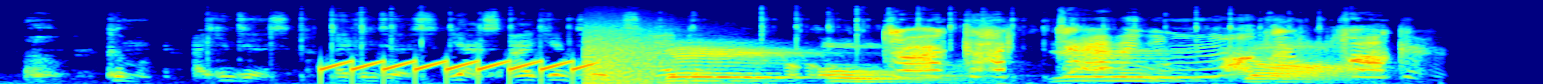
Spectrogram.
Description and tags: pissed off gamer
Gamer plays really old game.
Tones (chirps) generated with Audacity. Voice and explosion recorded with CA desktop mic.
TRANSCRIPT:
GAMER: Oh, come on (pressing keys)
GAME: (various shooting noises)
GAMER: I can do this, I can do this! Yes! I can
GAME: (explosion)
GAMER: do this! I ca--
GAME: GAME OVER.
GAMER: Oh god damn it, you motherf--ker!
GAME: YOU SUCK.
wait, how can old retro video games have voice acting?
anger, angry, explicit, funny, game, gamer, lets-play, mad, male, old, pissed-off, pissed-off-gamer, play, playing, rage, retro, silly, stupid, swear, swearing, swears, voice, yell, yelling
